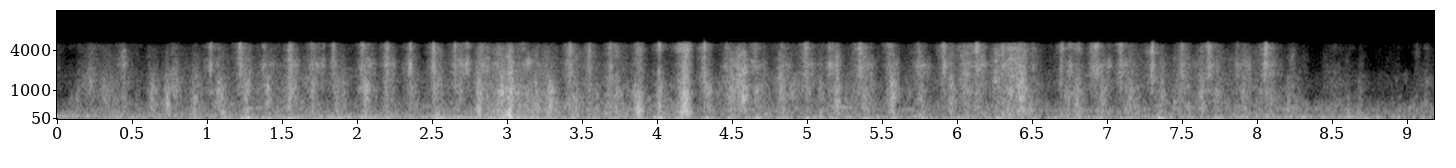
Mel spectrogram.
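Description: Footsteps crunching on a dry, gravelly dirt and rock trail, a quick irregular run of crackles several a second, with one louder thump about three seconds in.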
